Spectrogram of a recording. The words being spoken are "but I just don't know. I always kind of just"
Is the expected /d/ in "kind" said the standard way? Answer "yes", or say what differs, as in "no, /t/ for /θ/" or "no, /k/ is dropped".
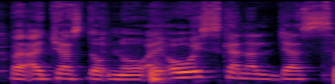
no, /d/ is dropped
